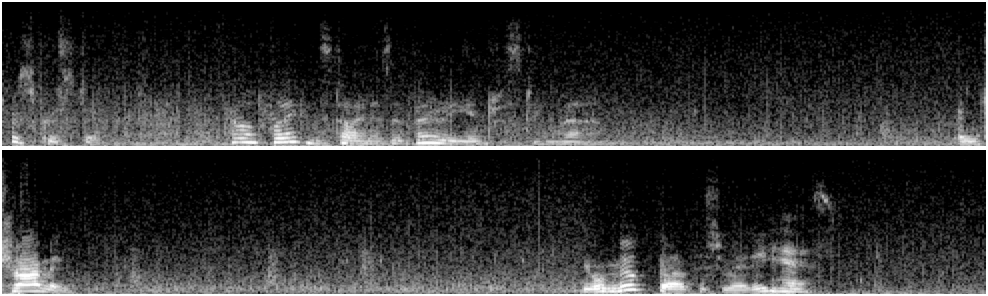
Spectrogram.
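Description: A young woman speaks calmly nearby.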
